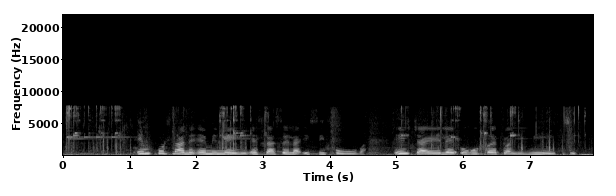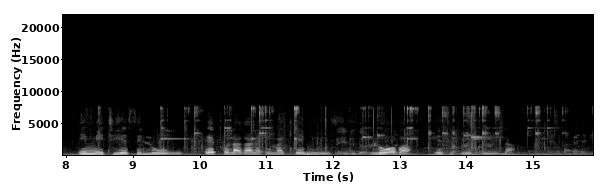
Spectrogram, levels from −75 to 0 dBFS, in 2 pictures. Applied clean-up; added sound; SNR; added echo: none; Chink, clink; 6 dB; none.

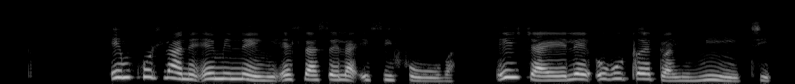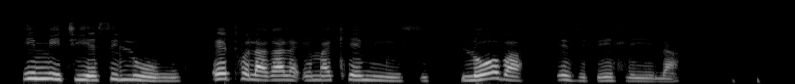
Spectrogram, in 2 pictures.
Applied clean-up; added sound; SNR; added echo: none; none; none; none.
